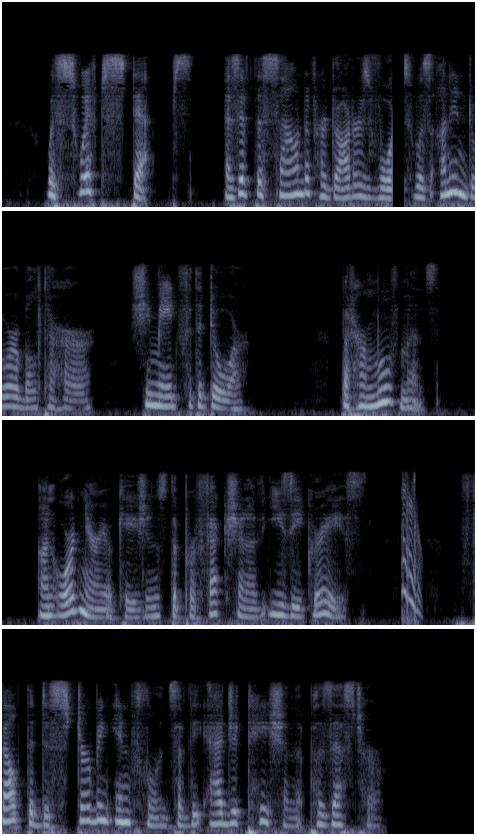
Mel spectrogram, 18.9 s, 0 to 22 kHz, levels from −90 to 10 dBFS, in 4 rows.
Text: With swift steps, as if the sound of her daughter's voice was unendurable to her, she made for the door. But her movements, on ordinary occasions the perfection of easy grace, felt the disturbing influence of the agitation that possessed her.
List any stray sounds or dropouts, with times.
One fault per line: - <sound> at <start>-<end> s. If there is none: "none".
- dropout at 3.9-4.0 s
- chirp at 13.5-13.7 s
